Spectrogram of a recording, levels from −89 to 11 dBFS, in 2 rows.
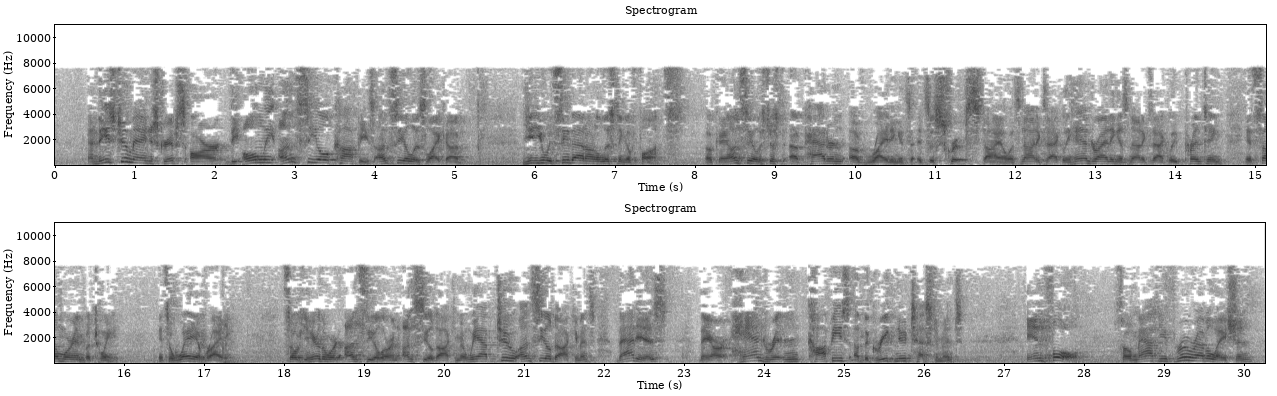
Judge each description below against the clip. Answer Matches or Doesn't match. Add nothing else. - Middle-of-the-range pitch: Matches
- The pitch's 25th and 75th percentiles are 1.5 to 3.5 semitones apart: Doesn't match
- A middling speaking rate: Matches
